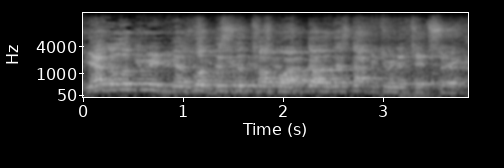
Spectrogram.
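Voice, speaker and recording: A man's voice: high voice, fast talker. A man performing a crude comedy magic act, brashly teasing his audience. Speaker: stage magician. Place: live venue before an audience. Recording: echoey live room from far off. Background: loud laughing crowd and noise.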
